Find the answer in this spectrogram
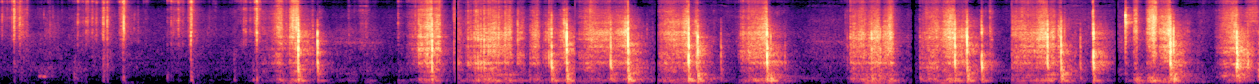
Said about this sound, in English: Good trick for peeling ginger is just using a spoon.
